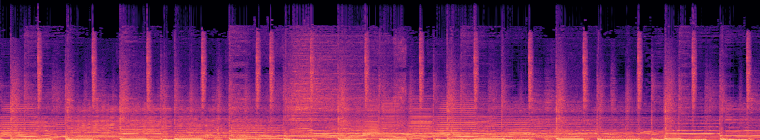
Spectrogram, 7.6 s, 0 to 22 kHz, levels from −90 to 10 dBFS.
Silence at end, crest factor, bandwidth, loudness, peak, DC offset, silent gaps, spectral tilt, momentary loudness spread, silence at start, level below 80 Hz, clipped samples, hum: 0 s; 8 dB; 18 kHz; -9 LUFS; 0 dBFS; 0.2%; none; -5 dB/octave; 3 LU; 0 s; -14 dBFS; 2%; none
